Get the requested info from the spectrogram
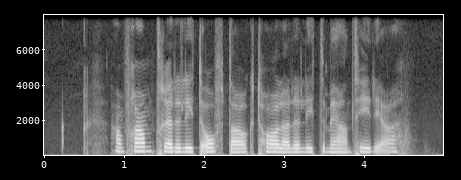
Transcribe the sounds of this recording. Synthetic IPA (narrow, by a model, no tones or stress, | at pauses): hanfɾamt̪ʰɾɛd̪əliːt̪əɔft̪aɔkt̪ʰɑːlad̪əliːt̪əmeːɾɛnt̪ʰiːd̪ɪ̰ɡa̰ɾə̰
